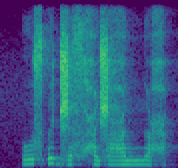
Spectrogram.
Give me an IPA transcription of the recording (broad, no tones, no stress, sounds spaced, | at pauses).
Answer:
o s ʔ ə d͡ʒ a s ħ e ʃ ʕ ə nː ə ħ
